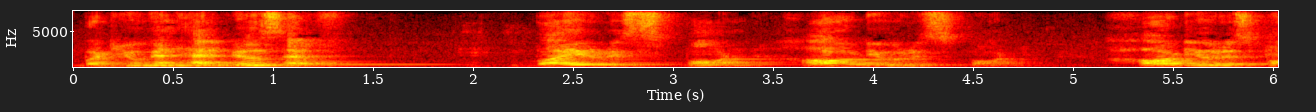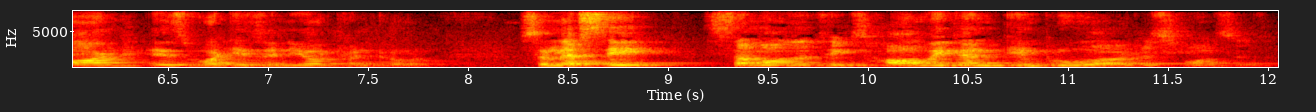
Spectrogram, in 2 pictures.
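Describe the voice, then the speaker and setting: A man's voice: on the high side, a little slow, darkish tone, faint music behind. A man leading an interactive workshop, questioning the room and explaining points. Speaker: workshop facilitator. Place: large echoey room with a group. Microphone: far from the mic. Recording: very echoey room, distant mic.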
